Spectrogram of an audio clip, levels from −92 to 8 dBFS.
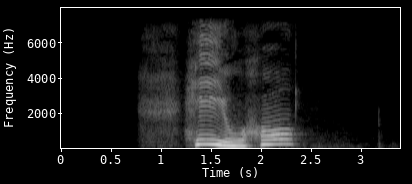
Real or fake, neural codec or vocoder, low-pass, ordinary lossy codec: real; none; 7.2 kHz; AAC, 48 kbps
